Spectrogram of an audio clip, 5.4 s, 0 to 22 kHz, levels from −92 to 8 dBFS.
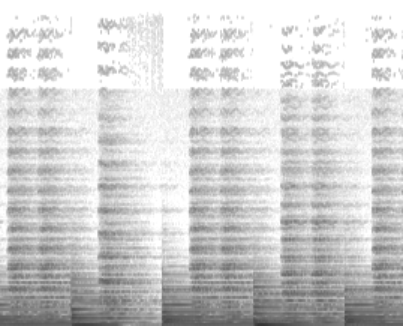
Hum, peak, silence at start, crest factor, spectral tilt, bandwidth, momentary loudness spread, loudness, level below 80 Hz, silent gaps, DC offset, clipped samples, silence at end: none; -6 dBFS; 0 s; 18 dB; -6 dB/octave; 19.5 kHz; 8 LU; -24 LUFS; -52 dBFS; none; under 0.1%; under 0.1%; 0 s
